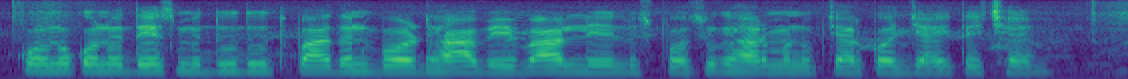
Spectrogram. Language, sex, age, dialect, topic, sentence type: Maithili, female, 18-24, Southern/Standard, agriculture, statement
